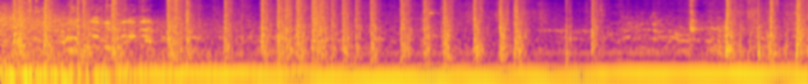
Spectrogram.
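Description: Police gunfire: a rapid, irregular string of shots, several a second, starting about a second and a half in, with people shouting over a steady low hum.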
